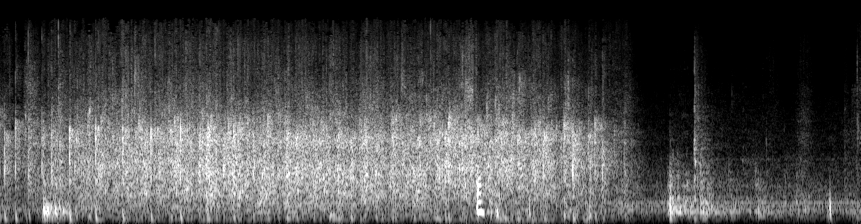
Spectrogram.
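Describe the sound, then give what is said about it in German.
An audience applauds steadily for about eight seconds as a guest comes up onto the stage, a dense, even patter of clapping that then fades out, followed by a few scattered thumps and quiet voices. “komm doch auf und einen Applaus für dich gerade noch.”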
